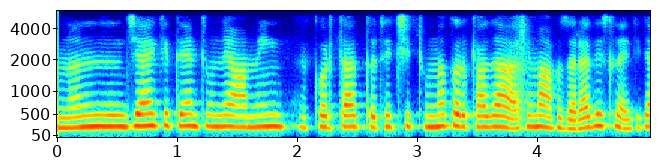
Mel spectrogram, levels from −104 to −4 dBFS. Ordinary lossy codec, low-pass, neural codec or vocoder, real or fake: none; 5.4 kHz; codec, 24 kHz, 0.9 kbps, WavTokenizer, large speech release; fake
